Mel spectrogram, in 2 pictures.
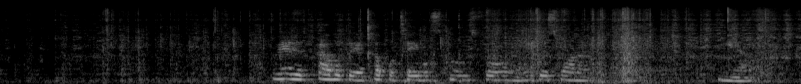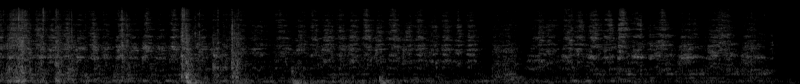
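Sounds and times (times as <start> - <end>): whisk scraping a skillet: 0.0 - 16.0.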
